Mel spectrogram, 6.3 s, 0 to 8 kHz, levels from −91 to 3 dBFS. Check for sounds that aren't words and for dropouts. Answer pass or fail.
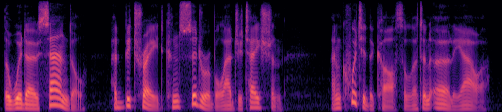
pass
